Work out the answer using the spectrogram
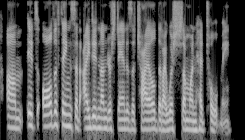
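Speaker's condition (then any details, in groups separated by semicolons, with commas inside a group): No condition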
